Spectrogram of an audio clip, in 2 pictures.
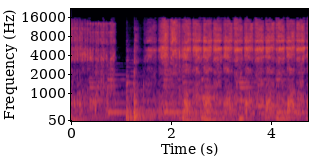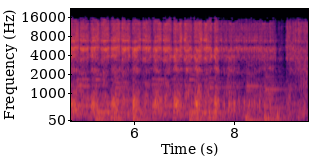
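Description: A Seki Magoroku deba knife blade is stroked quickly back and forth on a wet whetstone, making a rhythmic, gritty scraping that starts about a second and a half in and stops near the end. This is the light final resharpening after rust removal.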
